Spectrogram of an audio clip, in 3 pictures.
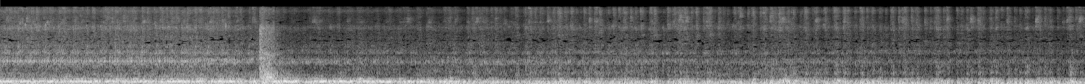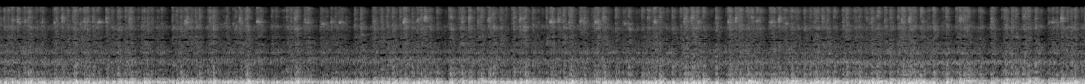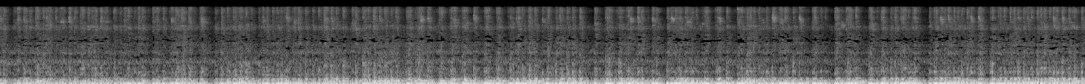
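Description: A carbureted 572 cubic-inch big-block Chevrolet V8 running at idle shortly after a cold start, with a steady deep rumble.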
